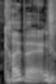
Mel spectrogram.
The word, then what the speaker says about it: Cockburn: There is a place called Cockburn. That's Coburn.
